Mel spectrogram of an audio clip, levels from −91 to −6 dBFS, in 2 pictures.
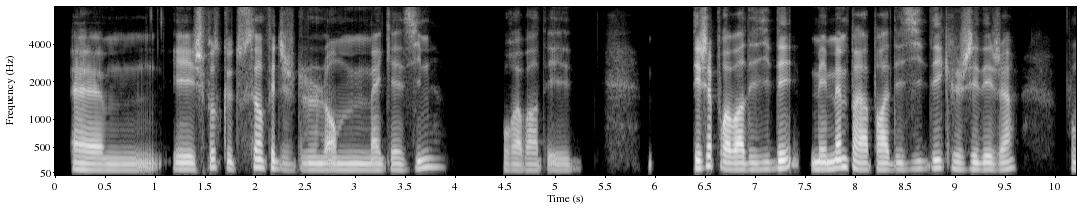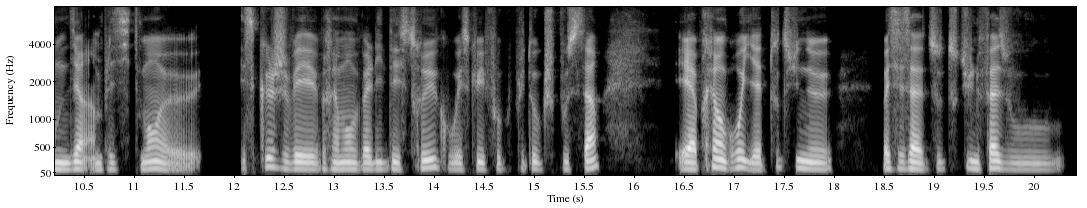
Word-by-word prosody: hem 105 -2 +2 0.2
et 115 -1 +4
je - - +5
pense 145 0 -2
que 125 - -2
tout 110 - -4
ça, 145 -1 +4
en - - +1
fait, 130 0 +1
je 100 -1 -5
l'emmagasine 105 +5 -1 0.6
pour 105 -1 -3
avoir 100 0 -1
des 100 +5 -7 1.2
déjà, 135 +7 +7
pour 120 - +2
avoir 110 0 +8
des 115 +1 -3
idées, 120 -5 +3
mais 115 0 +4
même 140 +5 +5
par 125 -4 +4
rapport 110 0 +3
à 110 - +6
des 115 +3 -4
idées 135 +2 0
que 130 -3 -3
j'ai 115 +1 +3
déjà, 115 +3 +1 0.5
pour 115 - -2
me 110 - +2
dire, 120 +1 +1
implicitement, 115 +2 -3
heu, 110 - -5 0.4
est-ce - - -4
que 155 - -3
je 130 -5 -3
vais 115 -1 +2
vraiment 115 0 -2
valider 115 +1 -3
ce - - -7
truc 130 -2 -2
ou 110 - -6
est-ce 110 - -5
qu'il 120 -2 -4
faut 110 -1 -11
plutôt 120 +2 -9
que - - -8
je - - -7
pousse 120 -1 -4
ça? 130 +4 +2 0.8
Et 120 - +4
après 120 +7 +2
en 140 -2 +6
gros 140 +4 -1
il 130 - -1
y 115 - -1
a 110 - +2
toute 145 +3 -11
une 115 -4 0 0.5
ouais - - +2
c'est 125 0 -5
ça 120 -3 +4
toute 120 +3 -8
toute - - -7
une 125 -2 -2
phase 125 -1 +1
où, 105 -1 -11
115 Hz, 200 wpm, -22 LUFS, 110-125 Hz, 1.2 s, avoir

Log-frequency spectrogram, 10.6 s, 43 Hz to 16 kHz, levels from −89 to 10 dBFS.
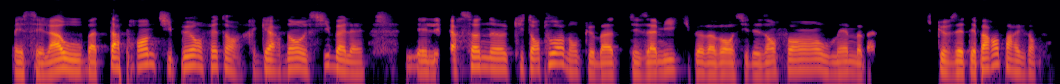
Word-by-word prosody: Et - - -1
c'est 95 - -5
là 110 +5 +8
où, 120 -3 0
bah, 105 -2 +1
tu - - -28
apprends 160 +4 +2
un 180 - -7
petit - - -7
peu 155 +2 -1
en 155 -3 +1
fait 150 -2 -3
en 115 -7 -1
regardant 125 +3 +1
aussi, 135 +6 -5
bah, 125 -5 +3
les 100 -1 -4 0.4
les 115 -6 -3
les 115 - -4
personnes, 145 -2 +2
heu, 130 -1 +1
qui 135 - -10
t'entourent 185 +11 +1
donc 110 -2 -7
bah, 100 0 +1
tes 100 0 -7
amis 115 +4 0
qui 120 -2 -20
peuvent 105 -2 -2
avoir 100 +1 +3
aussi 100 0 -6
des 95 +1 -6
enfants 125 +4 0
ou 110 -4 -5
même, 105 0 -4
bah, 95 - -4 0.5
ce - - -22
que 115 - 0
faisaient 110 +1 +1
tes 110 - 0
parents 135 +10 +4
par 125 - 0
exemple. 105 -4 -6
115 Hz, 245 wpm, -24 LUFS, 105-135 Hz, 0.5 s, là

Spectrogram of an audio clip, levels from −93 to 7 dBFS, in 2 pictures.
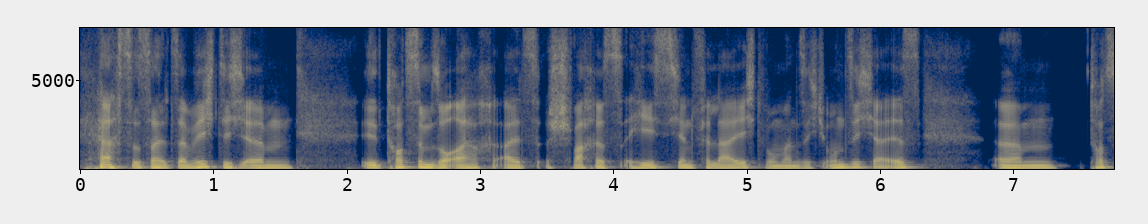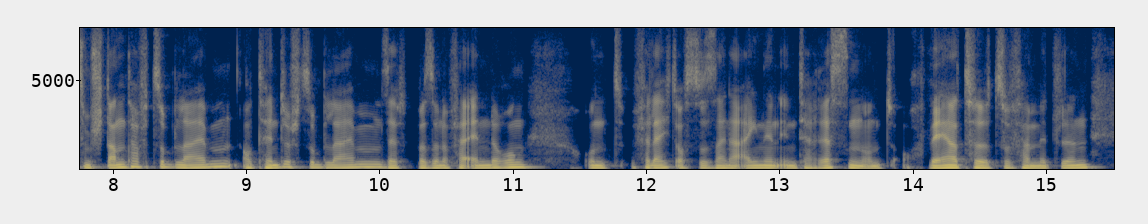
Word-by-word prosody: Ja, 140 - +8
es 130 +2 +1
ist 130 0 0
halt 115 -3 +4
sehr 115 0 +2
wichtig, 135 -4 +3
ähm, 110 +1 +1 0.5
i 125 0 +4
trotzdem 130 0 +4
so 120 0 +3
auch 110 +1 +1
als 110 -1 -2
schwaches 115 +3 -2
Häschen 125 +3 0
vielleicht, 120 +2 -1
wo 105 - -2
man 100 -1 0
sich 100 -1 -8
unsicher 130 +3 0
ist, 130 0 -1 0.5
ähm, 110 -1 +1
trotzdem 130 -1 0
standhaft 135 +3 0
zu 140 -2 -2
bleiben, 130 +5 +1
authentisch 125 +3 -1
zu 130 -1 -3
bleiben, 130 +3 -1
selbst 115 -3 -3
bei 115 - 0
so 110 - -1
'ner 110 - 0
Veränderung 120 +6 0 0.4
und 110 -2 -3
vielleicht 120 0 -1
auch 110 - -2
so 110 +1 -5
seine 105 -1 -1
eigenen 110 +1 +1
Interessen 110 +2 -1
und 95 0 -6
auch - - -19
Werte 115 -1 +4
zu 110 - -5
vermitteln, 110 +5 0
120 Hz, 175 wpm, -21 LUFS, 110-130 Hz, 0.5 s, Ja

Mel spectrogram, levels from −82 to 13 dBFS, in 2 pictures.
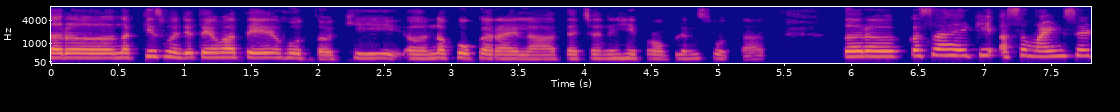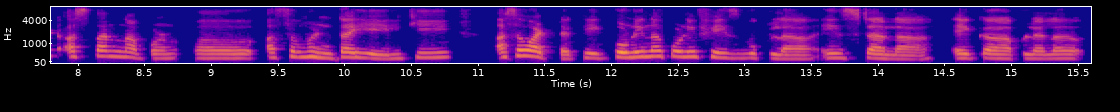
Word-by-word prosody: तर 205 0 +6
अ, 200 -1 +4
नक्कीच 255 +5 -2
म्हणजे 220 -4 +2
तेव्हा 215 0 +4
ते 210 0 +4
होतं 190 -7 -3
की 185 -1 -3
अ, 180 -1 -1
नको 190 +1 +1
करायला. 170 -3 -2
त्याच्याने 175 0 -6
हे 180 - -3
प्रॉब्लेम्स 170 +1 -9
होतात. 150 -4 -12 0.6
तर 255 +1 +7
अ, 255 0 +5
कसं 285 +3 +3
आहे 300 -1 +5
की 295 -2 -2
असं 275 +5 -1
माइंडसेट 275 +4 0
असतांना 250 -2 0
पण 185 0 -5 0.2
अ, - - -5 0.5
असं 235 +3 -3
म्हणता 225 -3 +1
येईल 180 -5 -1
की 215 +2 -5 0.4
असं 285 - +5
वाटतं 245 -11 +4
की 200 -1 0
कोणी 225 +1 +7
ना 260 +1 +3
कोणी 245 -1 +3
Facebook, 195 -3 -3 0.4
Instaला 180 -5 -1 0.4
एक 185 +2 -4
अ, - - +5
आपल्याला 175 +1 -3
200 Hz, 155 wpm, -23 LUFS, 180-245 Hz, 0.6 s, तर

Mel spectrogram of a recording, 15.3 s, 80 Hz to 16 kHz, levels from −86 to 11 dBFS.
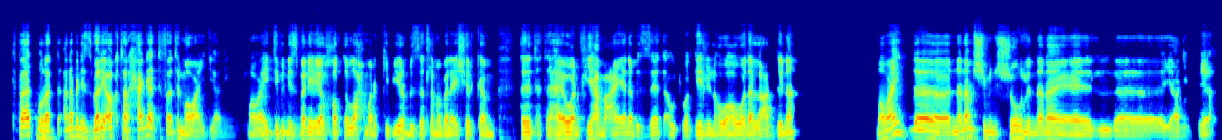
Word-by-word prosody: اتِّفاقات 190 -2 +4
مرت 135 0 +2
أنا 175 - -1
بالنسبة 155 -3 +3
لي 170 - +5
أكتر - - +1
حاجة - - +2
اتِّفاقات - - -3
المواعيد، 90 -3 -1
يعني 85 +2 -14
المواعيد 100 +3 -2
دي 125 - -4
بالنسبة 115 -3 -2
لي 120 - +1
هي 120 +1 +4
الخطّ 115 0 -2
الاحمر 110 0 -1
الكبير، 115 +5 -3
بالذات 110 +1 -7
لمّا 105 -3 -3
بالاقي 105 +1 -1
شركة 110 - -4
ابتدت 120 +3 -3
تتهاون 110 +3 +2
فيها 115 -2 0
معايا 110 +3 -1
أنا - - 0
بالذّات، 95 +4 -6
أو 100 - -6
توجُّه 105 +4 -4
لي 110 - -5
اللي 105 -2 -5
هو 110 +1 0
هو 110 +2 +1
ده 110 - +3
اللي 110 -1 0
عندنا، 105 +5 -2 1.0
مواعيد 225 -7 +1
إن 125 -5 +6
أنا 145 +5 +2
أمشي 150 -5 -2
من 120 -1 -3
الشُّغل، 130 -1 -1
إن 115 -1 -5
أنا 115 +1 +2 0.5
ال 95 0 -5 0.7
يعني 90 0 -5
ي 110 +1 -3
115 Hz, 190 wpm, -24 LUFS, 100-125 Hz, 1.0 s, إن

